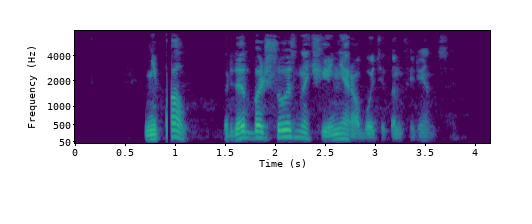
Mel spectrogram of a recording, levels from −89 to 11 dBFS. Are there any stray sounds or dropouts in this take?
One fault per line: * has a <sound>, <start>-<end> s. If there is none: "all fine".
* has a dropout, 0.9-1.0 s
